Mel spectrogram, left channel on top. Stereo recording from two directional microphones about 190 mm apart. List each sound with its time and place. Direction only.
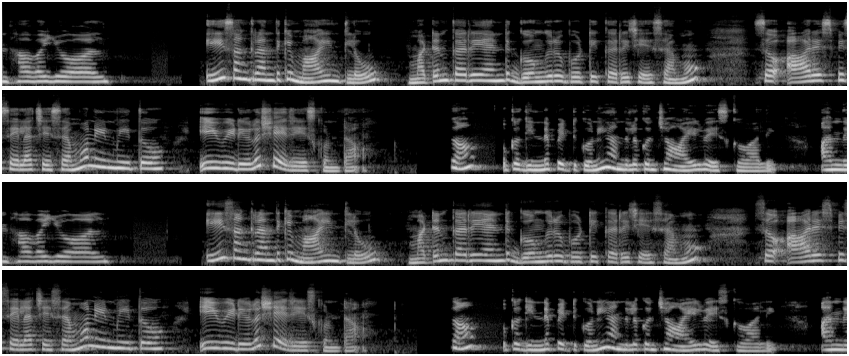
0.0 s speech: 55° left (ahead or behind)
